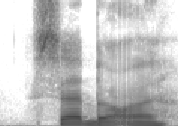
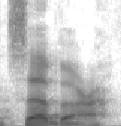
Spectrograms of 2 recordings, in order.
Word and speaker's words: سبعة: The letter ba has to be pronounced with qalqala sound. – Sab'a. – Ahsan. Sab'a.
